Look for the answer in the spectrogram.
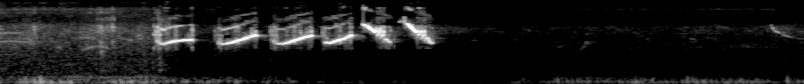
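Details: Female Double-collared seedeater calling, used to train and warm up males: about six quick high notes in under one and a half seconds, first arched, then upslurred, the last two steep downward sweeps, with low rumbling noise before and after.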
